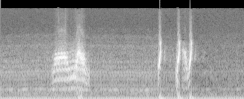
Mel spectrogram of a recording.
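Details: Common quail: a brief harsh, broad burst, then a quick run of three sharp, high, clicking notes over a low steady hum.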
